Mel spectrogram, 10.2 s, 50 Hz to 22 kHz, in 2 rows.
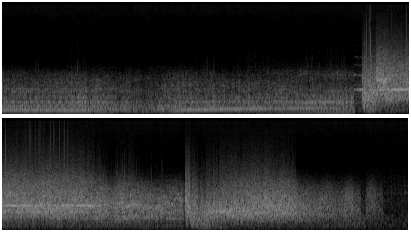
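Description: A 9-pound anti-tank missile fired at the rear of a tank: a low rumbling drone, then a sharp loud launch blast with a roaring rush, followed by a second burst that fades away, no voices.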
